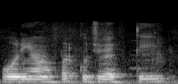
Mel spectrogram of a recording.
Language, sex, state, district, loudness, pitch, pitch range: Hindi, male, Uttar Pradesh, Shamli, -15 LUFS, 120 Hz, 120-130 Hz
